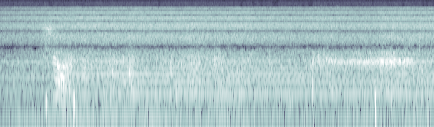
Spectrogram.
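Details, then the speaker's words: Ceiling fan in a store display, powered but not turning: constant electrical hum with no rotor whoosh or rhythm, a few handling clicks; seized motor, stuck and would not free. "Yep, it's just stuck."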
